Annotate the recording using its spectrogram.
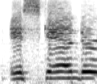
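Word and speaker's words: Iskandar: Alexander's how you say it in Greek. Iskander is how you say it in Persian.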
